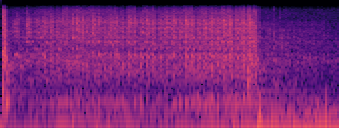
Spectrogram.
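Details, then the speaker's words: A car with its fuel pump disconnected cranks steadily for about two and a half seconds without firing after the remaining fuel pressure burned off. It is a crank-no-start because the fuel pump is off and there is no fuel pressure. "the after that the fuel pump turned off and it's not turning on because there's no fuel pressure"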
